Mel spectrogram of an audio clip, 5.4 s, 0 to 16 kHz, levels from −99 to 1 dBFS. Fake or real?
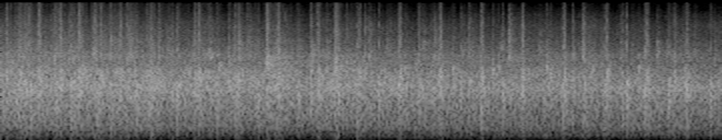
real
